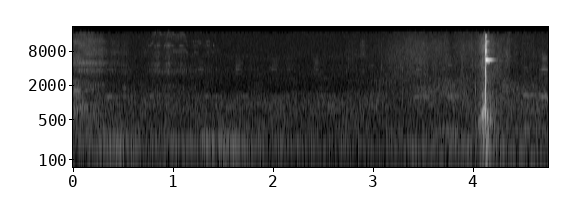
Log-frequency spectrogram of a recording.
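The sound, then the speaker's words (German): A steady low rumble of wind runs for about four seconds, then a single sharp, bright crack rings out as a 3-hybrid golf club strikes the ball thinly, fading quickly. No one speaks. “Oh, der war dünn getroffen, aber macht nichts kaputt. Das ist der perfekte Windschlag.”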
